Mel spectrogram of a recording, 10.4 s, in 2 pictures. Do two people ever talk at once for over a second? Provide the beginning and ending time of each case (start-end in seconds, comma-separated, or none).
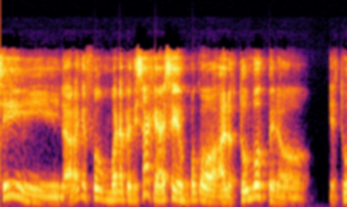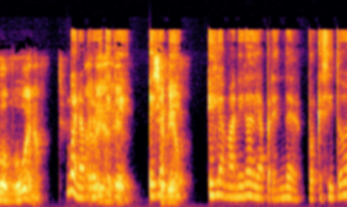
6.5-8.1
